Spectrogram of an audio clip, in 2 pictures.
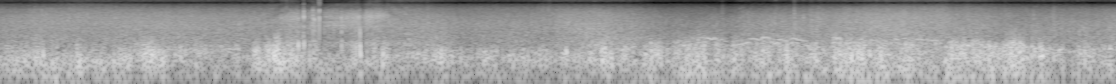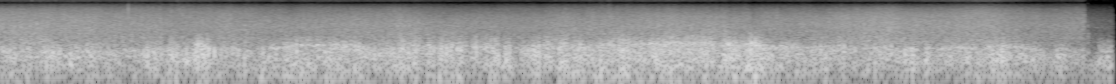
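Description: Wind gusts over the microphone and ocean waves breaking a few meters away on a sunny Swedish summer beach, a loud, continuous wash of surf and roaring air with no pauses.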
